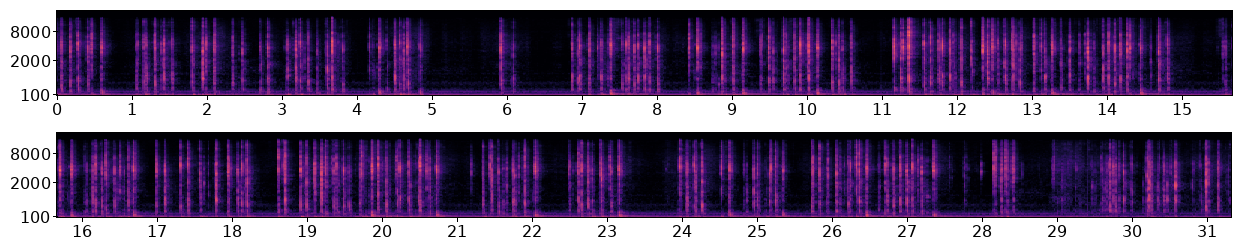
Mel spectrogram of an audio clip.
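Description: Fingers typing quickly on a backlit computer keyboard: a dense run of key clicks in stretches of a few seconds, broken by short pauses.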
